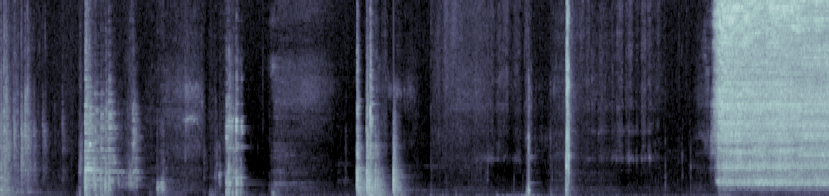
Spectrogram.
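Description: A short, sharp hiss from an aerosol can of ether sprayed into a drag car engine (a Mustang or Fairlane), a dense burst near the end after quiet handling clatter and brief knocks.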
